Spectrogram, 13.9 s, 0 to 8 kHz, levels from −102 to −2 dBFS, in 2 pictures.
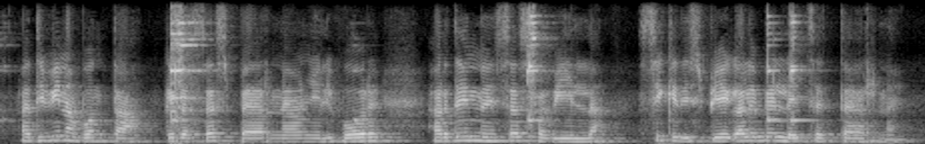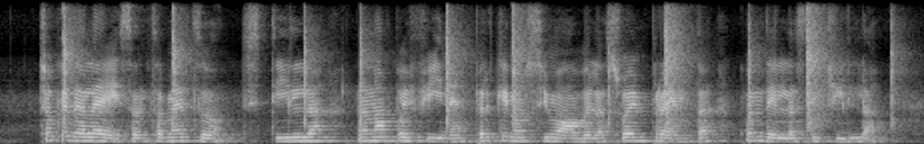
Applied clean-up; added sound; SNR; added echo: none; Chink, clink; 7 dB; reverberation time 0.5 s.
